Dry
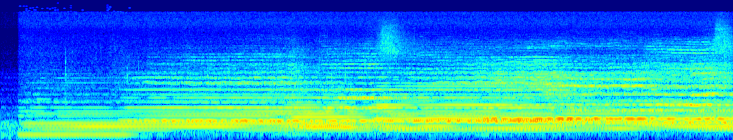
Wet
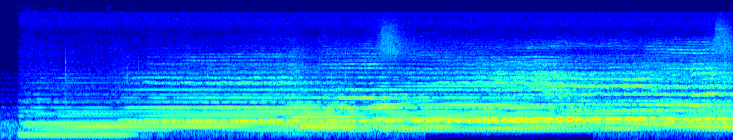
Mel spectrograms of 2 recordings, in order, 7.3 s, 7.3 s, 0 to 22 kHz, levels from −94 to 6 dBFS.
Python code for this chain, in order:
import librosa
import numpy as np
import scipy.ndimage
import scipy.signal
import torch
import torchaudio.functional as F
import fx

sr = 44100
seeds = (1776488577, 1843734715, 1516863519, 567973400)

y = fx.steep_highpass(x, sr, hz=160.0, slope=36, at=(4.24, 5.93))
y = F.gain(torch.from_numpy(y), -7.5).numpy()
